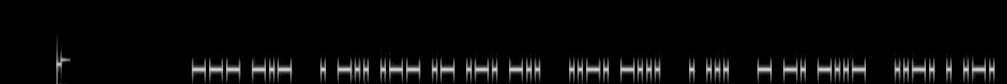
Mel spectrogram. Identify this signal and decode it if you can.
Morse code, heard as a keyed tone, about 28 wpm, 700 Hz. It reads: OK EDWARD FB ES TNX FER
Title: Practice QSO - Exchange 2 - Info - 28wpm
